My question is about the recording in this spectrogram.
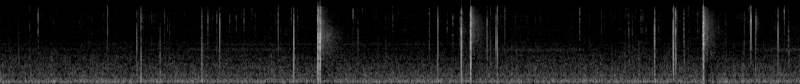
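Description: Wood campfire burning: sharp, scattered crackles and pops from the logs over a low steady hiss of the flames, the loudest pops about three seconds in and again about seven seconds in.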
